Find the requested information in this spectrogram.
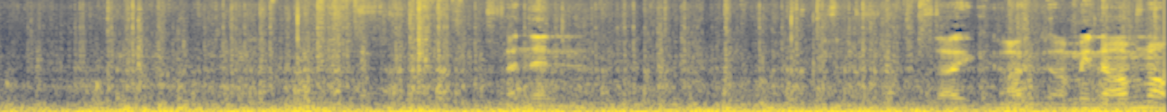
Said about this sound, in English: So me talking about nonsense whilst driving along noisy roads, maybe the white noise of the road and the bumps and the crunches is just all enough to take your mind off of whatever it is you're thinking about, so that you can drop off to sleep.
